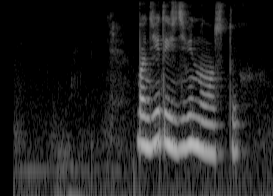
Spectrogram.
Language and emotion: Russian, neutral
